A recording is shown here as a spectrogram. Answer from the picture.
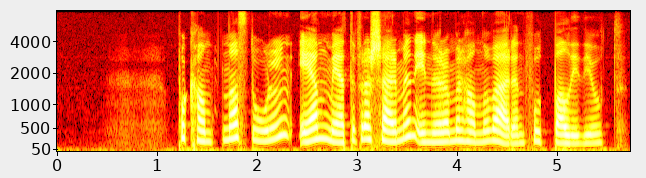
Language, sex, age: Norwegian, female, 20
